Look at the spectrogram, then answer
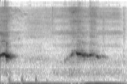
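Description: A person whistles to imitate an eerie whistle heard inside a haunted building: two sustained mid-pitched whistled notes, the second longer and gently wavering, close and clear, with soft breathy bumps between them.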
